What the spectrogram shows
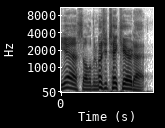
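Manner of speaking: very dry, sarcastic, dismissive jab. Retelling the boss's reply to a suggestion: imitating a sarcastic boss. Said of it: "he just said very sarcastic to me".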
